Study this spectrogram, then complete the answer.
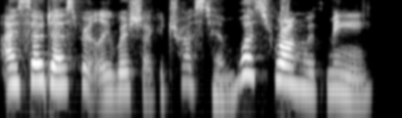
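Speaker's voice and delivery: plain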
